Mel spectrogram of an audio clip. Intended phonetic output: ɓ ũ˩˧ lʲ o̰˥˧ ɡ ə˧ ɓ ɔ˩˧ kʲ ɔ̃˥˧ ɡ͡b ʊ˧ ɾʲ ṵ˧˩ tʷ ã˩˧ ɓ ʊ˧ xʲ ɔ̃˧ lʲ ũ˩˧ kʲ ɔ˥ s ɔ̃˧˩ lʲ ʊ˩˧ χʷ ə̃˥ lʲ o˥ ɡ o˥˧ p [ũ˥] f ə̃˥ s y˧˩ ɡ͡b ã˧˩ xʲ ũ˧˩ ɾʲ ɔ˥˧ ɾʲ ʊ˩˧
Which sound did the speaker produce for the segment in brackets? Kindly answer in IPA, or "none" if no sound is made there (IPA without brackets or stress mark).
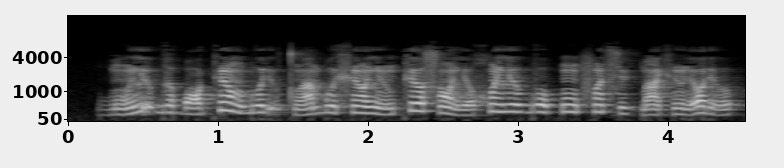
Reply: ũ˥˧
